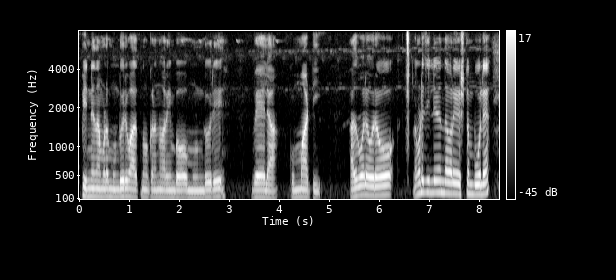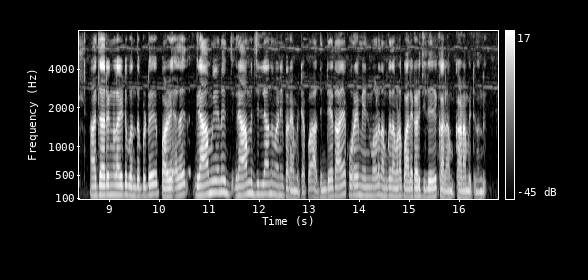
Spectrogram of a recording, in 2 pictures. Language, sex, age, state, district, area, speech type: Malayalam, male, 18-30, Kerala, Palakkad, rural, spontaneous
